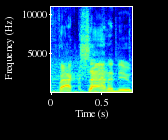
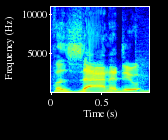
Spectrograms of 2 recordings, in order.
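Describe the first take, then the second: First: The middle consonant is a 'ks' sound. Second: The middle consonant is a plain 'z' sound. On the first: This is the habitual childhood way to say the name. "I call it Faxanadu because that's what I called it when I was a kid" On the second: This is the official way to say the name. "That's the proper pronunciation"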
